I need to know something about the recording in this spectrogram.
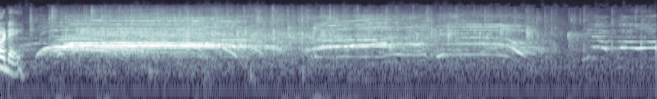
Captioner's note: audience cheering and applauding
